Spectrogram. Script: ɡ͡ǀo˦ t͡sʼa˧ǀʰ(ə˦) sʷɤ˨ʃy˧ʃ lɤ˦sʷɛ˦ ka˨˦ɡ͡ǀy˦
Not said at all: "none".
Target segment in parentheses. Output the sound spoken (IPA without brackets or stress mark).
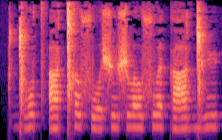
ə˦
